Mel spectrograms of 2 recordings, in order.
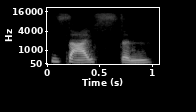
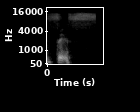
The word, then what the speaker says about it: Xyston: And XYSTON is pronounced Zeiston or Zis.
